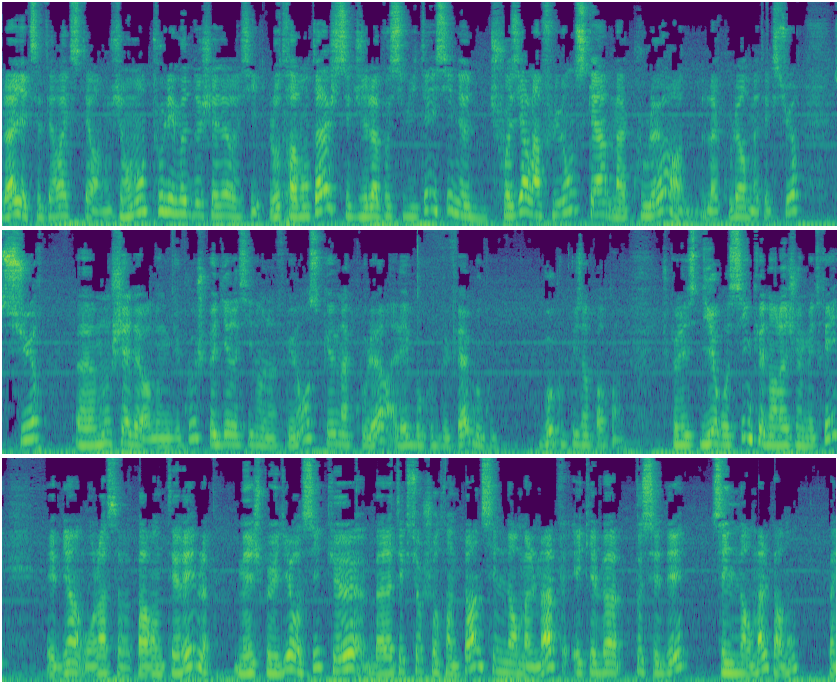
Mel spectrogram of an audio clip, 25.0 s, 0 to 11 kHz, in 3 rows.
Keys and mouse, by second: 11.6-13.4 drag, 14.7-18.2 drag, 22.4-25.0 drag.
